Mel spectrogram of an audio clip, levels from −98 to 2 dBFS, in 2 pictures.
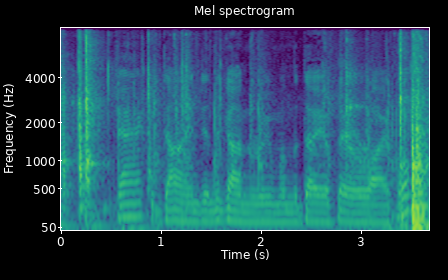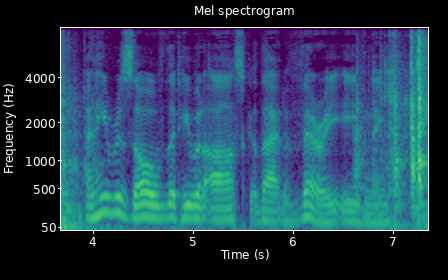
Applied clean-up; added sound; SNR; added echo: none; Slam; -5 dB; none.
